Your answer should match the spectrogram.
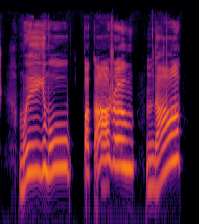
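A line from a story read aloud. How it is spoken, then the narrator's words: Squeaking mosquitoes. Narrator (Russian): летят и пищат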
